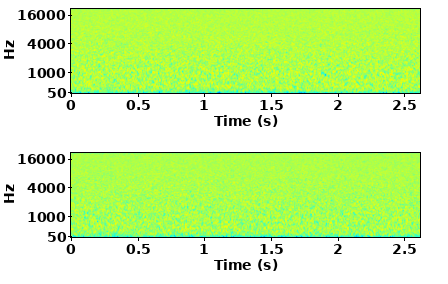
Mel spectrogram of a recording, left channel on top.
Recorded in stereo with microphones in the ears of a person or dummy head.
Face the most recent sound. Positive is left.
No sound to turn to.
